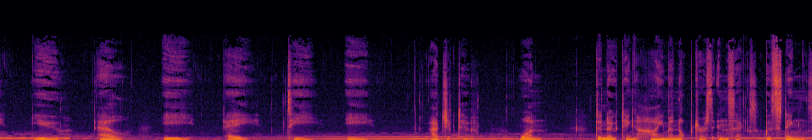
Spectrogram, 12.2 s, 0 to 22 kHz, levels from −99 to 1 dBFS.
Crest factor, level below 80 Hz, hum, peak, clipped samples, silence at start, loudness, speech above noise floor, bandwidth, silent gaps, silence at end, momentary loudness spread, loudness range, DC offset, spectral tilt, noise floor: 18 dB; -64 dBFS; none; -20 dBFS; under 0.1%; 0 s; -37 LUFS; 22 dB; 16.5 kHz; none; 0 s; 17 LU; 5 LU; under 0.1%; -5.5 dB/octave; -57 dBFS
